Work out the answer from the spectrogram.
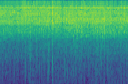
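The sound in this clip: Meat sears on all sides in a hot frying pan, giving a bright, continuous sizzle and hiss that stays loud and steady throughout.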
